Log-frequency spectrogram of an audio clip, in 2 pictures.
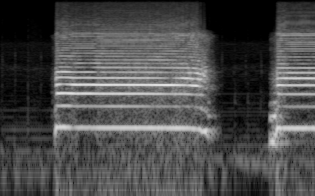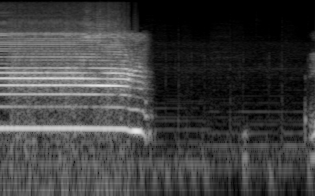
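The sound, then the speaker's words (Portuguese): Two loud, sustained blasts from an Indian reed horn, a horn from India with a reed so it is simply blown without an embouchure, each about one and a half seconds long with a short gap between, producing a buzzy, brassy, steady tone. “Esse aqui é um da Índia, um tipo de buzina também, só que ele tem alguma palheta aqui para já o som não precisa fazer embocadura, é só soprar.”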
